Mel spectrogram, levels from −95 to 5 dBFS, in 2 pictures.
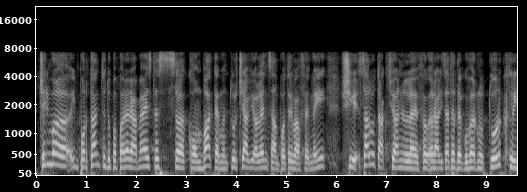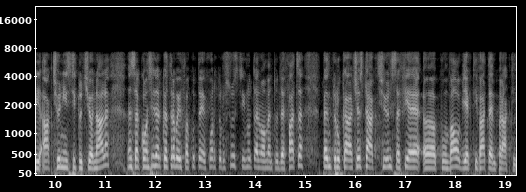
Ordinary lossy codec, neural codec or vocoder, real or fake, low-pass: none; codec, 24 kHz, 6 kbps, HILCodec; fake; 7.2 kHz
